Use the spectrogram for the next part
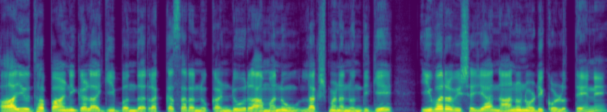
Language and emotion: Kannada, neutral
